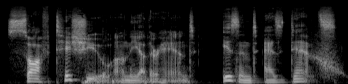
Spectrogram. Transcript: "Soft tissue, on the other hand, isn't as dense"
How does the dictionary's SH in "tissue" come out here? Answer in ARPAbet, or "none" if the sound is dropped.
SH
